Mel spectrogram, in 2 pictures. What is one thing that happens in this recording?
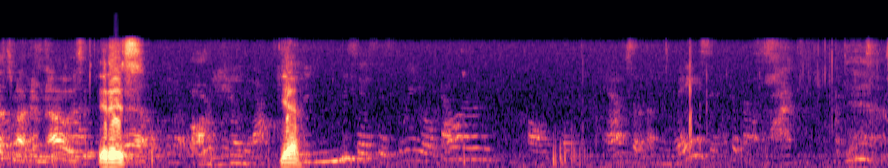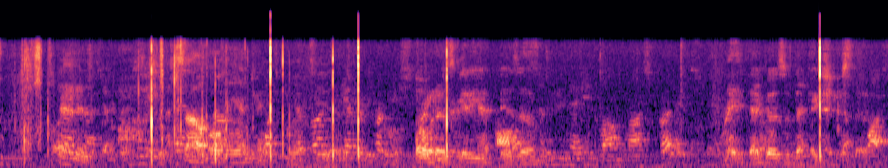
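A man talks through a television loudspeaker.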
